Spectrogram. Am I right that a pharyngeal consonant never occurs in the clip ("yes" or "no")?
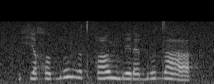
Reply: yes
